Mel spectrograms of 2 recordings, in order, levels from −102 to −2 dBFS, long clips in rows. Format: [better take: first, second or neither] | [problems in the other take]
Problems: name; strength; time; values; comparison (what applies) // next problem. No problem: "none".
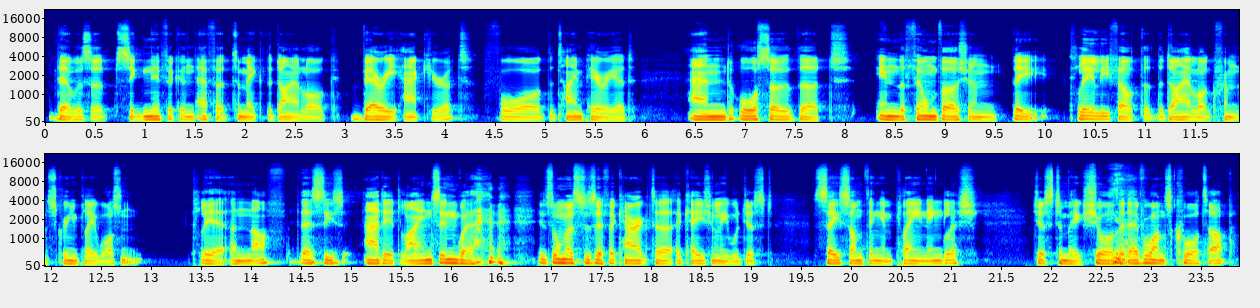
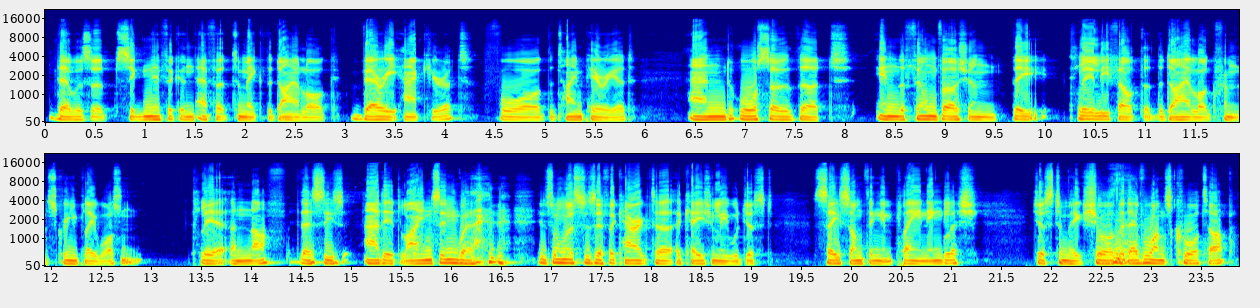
first | distortion; slight; 10 dB below the speech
